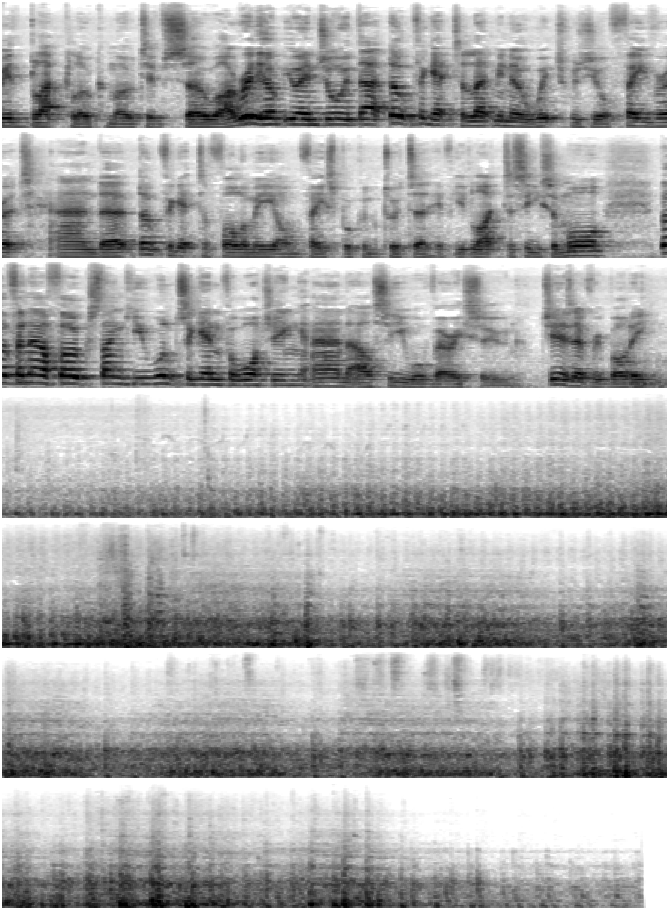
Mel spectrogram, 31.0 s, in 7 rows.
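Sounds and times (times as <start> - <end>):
railway coaches rolling past: 13.1 - 30.8
wheels clicking over rail joints: 13.1 - 30.9.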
